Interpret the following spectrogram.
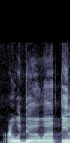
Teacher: Dal sukun yang mati asli di tengah kalimat qalqalah sugra.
